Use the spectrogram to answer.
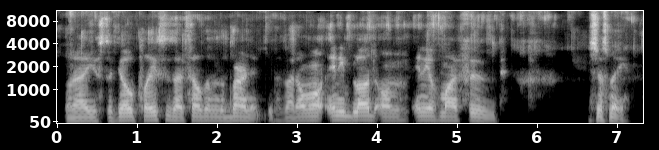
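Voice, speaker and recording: A man with a fairly low pitch talks at a moderate pace in a flat, monotone way. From Texas. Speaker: home cooking video maker. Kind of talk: casual cooking tutorial.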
